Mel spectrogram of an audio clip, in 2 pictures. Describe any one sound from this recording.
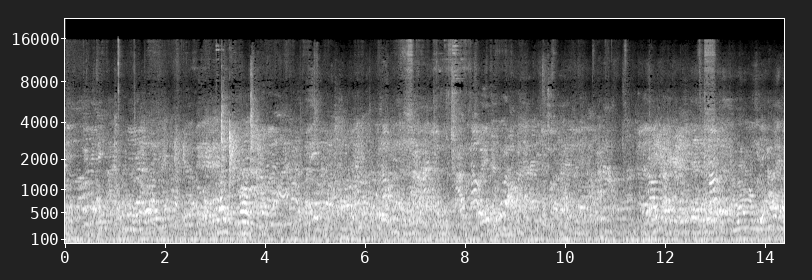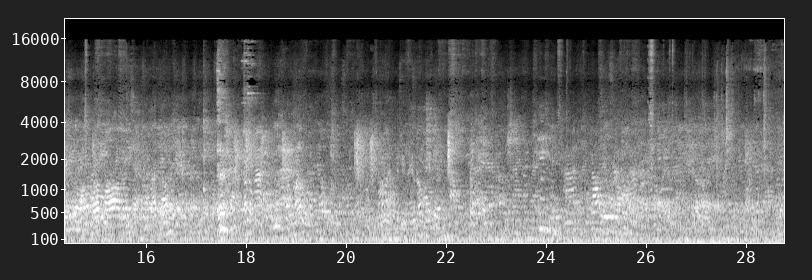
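A crowd murmurs and chatters in a large room.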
